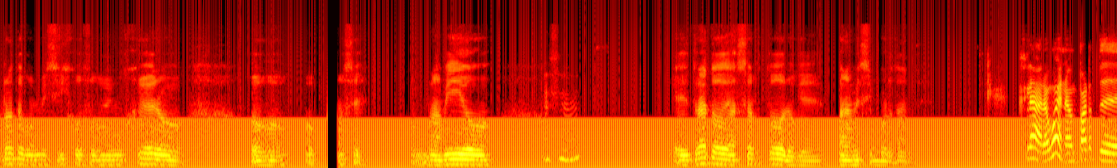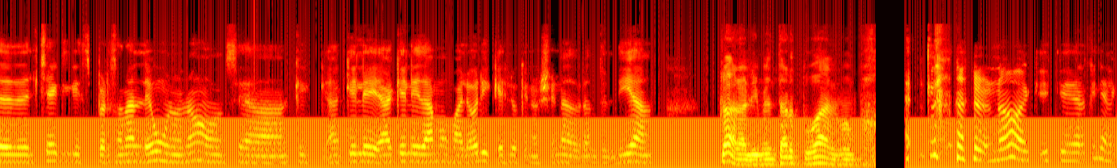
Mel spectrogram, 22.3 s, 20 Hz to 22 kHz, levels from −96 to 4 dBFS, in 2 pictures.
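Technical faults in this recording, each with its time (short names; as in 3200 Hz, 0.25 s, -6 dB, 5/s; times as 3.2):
buzz 50 Hz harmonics 24 -28 dBFS
crackle 120/s -29 dBFS
3.28–3.38 gap 0.103 s
13.72 pop -6 dBFS
19.93–20.23 gap 0.296 s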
